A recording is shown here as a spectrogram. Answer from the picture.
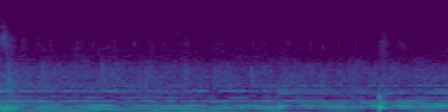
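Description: Soft sustained keyboard chords that shift a little under three seconds in, over a faint, even patter of a large crowd clapping.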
